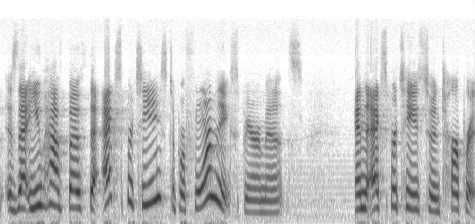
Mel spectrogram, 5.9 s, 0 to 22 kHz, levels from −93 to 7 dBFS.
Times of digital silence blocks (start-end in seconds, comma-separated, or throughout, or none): none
